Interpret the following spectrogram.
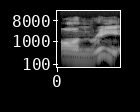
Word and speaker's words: Henri: But his his uncle, Enri, is spelled Henry with an I, and he would have been pronounced Henri.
